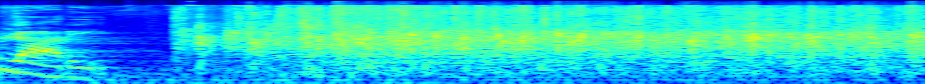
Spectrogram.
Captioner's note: applause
